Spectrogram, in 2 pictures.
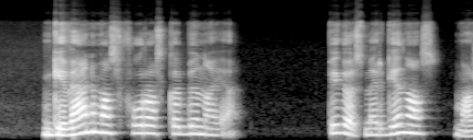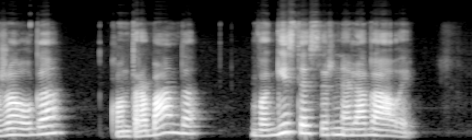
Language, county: Lithuanian, Kaunas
